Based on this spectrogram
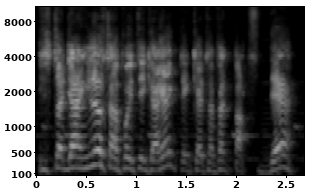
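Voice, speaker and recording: A man's voice: high voice, fast, bright, forceful tone, breathy edge, soft background music. A man with a Quebec French accent ranting on a live stream, confrontational and heated, swearing often and dropping in English phrases. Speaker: livestreamer.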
